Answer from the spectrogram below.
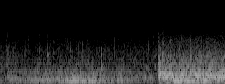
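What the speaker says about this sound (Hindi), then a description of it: "केवल ये वर्षा नहीं सही जाती।" Heavy rain pours steadily while a low thunder rumble rolls beneath it, the downpour swelling noticeably louder partway through, with no voices.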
